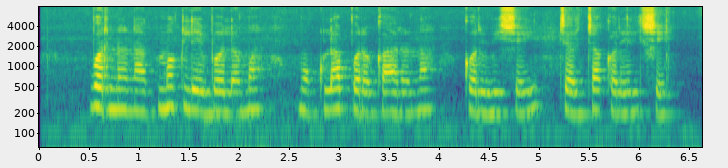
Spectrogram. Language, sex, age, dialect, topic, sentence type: Marathi, male, 31-35, Northern Konkan, banking, statement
